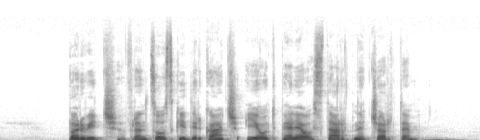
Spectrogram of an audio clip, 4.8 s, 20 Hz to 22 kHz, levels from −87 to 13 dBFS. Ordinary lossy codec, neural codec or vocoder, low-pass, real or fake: none; none; 19.8 kHz; real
